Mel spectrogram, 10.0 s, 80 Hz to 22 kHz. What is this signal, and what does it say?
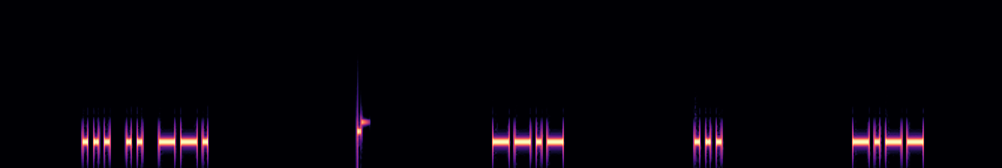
Morse code, heard as a keyed tone, about 22 wpm, spaced as for 9 wpm, 700 Hz. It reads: SIG QSY
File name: Top 90 QSO Elements - 8x Character Spacing - 22wpm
